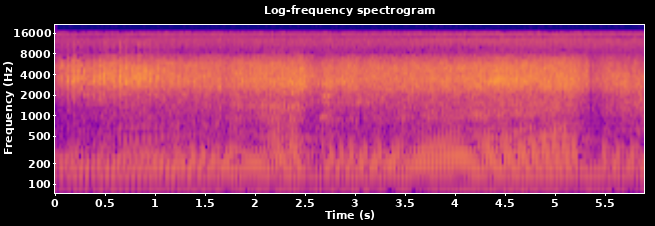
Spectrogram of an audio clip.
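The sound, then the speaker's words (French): A motorcycle engine accelerates hard, its pitch climbing steadily, dropping briefly at two gear changes before rising again, loud and continuous with no voices. “va me poser des questions sur ma passion, la moto.”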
